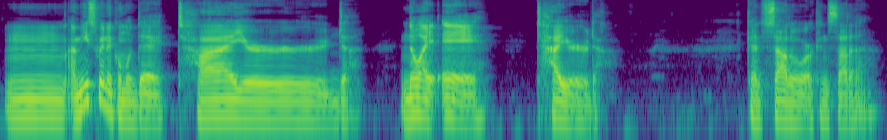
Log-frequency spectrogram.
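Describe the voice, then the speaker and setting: An American man from Michigan who speaks English natively, reading a story aloud word by word in a slow English lesson and explaining it in Spanish. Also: deep voice, sharp tone. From United States. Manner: reads English word by word very slowly, then explains in Spanish, answers chat. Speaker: English teacher, live streamer.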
